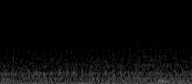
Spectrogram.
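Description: A Black Hawk helicopter in flight gives off a steady, dense rotor and engine roar that holds even and loud throughout, with no voices.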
